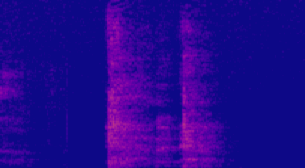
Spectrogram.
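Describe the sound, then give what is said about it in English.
Two quick coughs in succession during a church worship service, muffled and turned away from the microphone, with no talking around them. “Never to cough into the microphone.”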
